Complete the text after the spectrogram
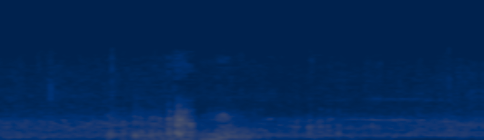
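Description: A beast lets out a loud snarling roar.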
